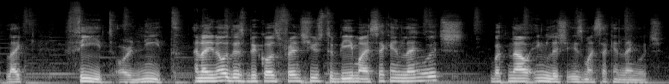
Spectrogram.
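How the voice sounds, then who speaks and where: Man, English, earnest tutorial host, slightly stiff delivery, soft background music. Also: mid-range voice, moderate pace. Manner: earnest, a bit stiff on camera. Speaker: channel host. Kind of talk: scripted explainer tutorial.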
